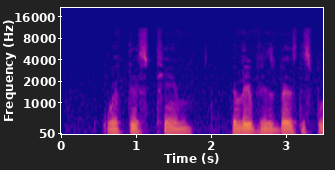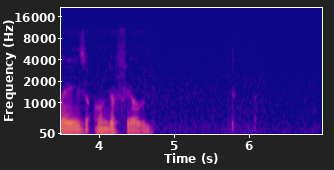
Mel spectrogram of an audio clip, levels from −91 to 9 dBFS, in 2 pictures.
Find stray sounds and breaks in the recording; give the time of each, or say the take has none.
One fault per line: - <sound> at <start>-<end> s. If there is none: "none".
none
